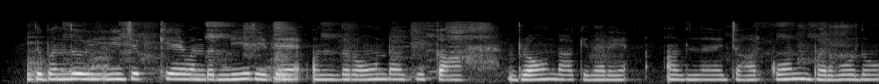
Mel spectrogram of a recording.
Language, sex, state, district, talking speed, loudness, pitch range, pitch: Kannada, female, Karnataka, Mysore, 95 wpm, -17 LUFS, 220-240 Hz, 230 Hz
